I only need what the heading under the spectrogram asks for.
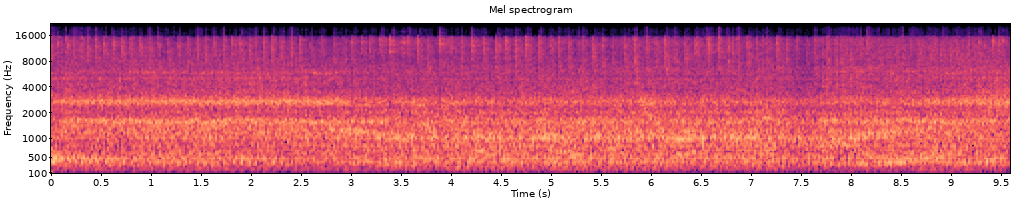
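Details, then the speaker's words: Freshly rebuilt KTM 200 two-stroke started after a few kicks, first run after engine reinstalled: crisp, busy crackle revving freely and holding steady, no knocks or rattles; rings bedded from kicking, normal running. "Oh, she's angry. Well, the rings are bedded, you've done that. Yeah. Just from kicking."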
